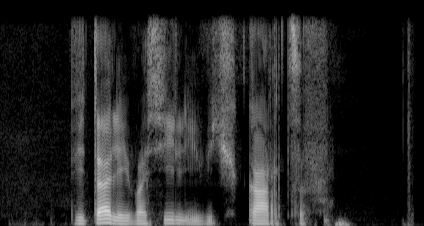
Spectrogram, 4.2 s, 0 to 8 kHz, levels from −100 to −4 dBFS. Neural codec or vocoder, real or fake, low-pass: none; real; 7.2 kHz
